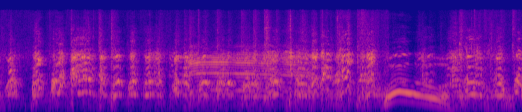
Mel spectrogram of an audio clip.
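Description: Chickens cluck and squawk loudly in a crowded homestead coop during culling, a dense agitated chorus with a sharp rising and falling cry near the end, while people speak briefly over it.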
